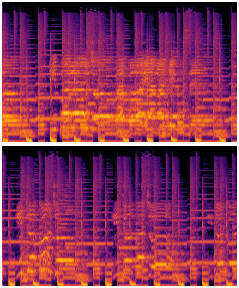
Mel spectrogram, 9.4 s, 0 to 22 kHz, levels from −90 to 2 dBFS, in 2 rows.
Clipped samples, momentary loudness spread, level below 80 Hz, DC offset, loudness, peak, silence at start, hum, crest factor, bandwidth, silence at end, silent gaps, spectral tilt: under 0.1%; 11 LU; -24 dBFS; 0.7%; -18 LUFS; -4 dBFS; 0 s; none; 14 dB; 18 kHz; 0 s; none; -4 dB/octave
